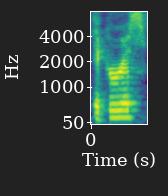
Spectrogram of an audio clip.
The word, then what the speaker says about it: Icarus: me like I think the comet was supposed to be pronounced Icarus 4, like Icarus from mythology, but he he says like I for realized it was supposed to be Icarus.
